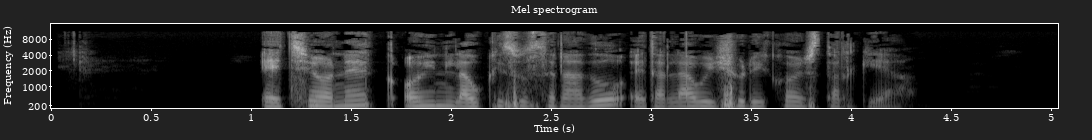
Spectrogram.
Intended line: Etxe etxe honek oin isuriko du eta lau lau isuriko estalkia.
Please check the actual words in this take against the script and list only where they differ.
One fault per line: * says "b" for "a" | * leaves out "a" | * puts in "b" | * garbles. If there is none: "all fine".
* leaves out "etxe"
* says "laukizuzena" for "isuriko"
* leaves out "lau"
